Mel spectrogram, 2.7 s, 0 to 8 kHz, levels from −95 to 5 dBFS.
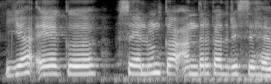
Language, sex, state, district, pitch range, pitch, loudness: Hindi, female, Jharkhand, Ranchi, 250-265 Hz, 255 Hz, -10 LUFS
